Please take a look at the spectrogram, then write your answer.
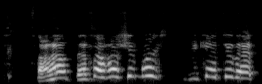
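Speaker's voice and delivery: high, incredulous protest; mock outraged critic voice; mock exasperated objection. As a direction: squeak out the disbelief. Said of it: "I'm like".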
